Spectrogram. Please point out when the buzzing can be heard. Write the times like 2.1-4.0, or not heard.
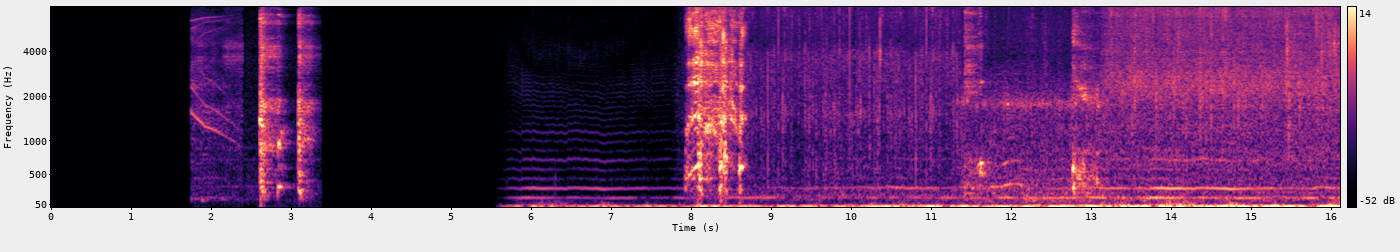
5.6-16.0.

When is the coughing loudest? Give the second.
8 s.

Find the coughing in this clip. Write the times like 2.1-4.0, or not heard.
1.8-3.3, 7.9-8.7, 11.4-13.1.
